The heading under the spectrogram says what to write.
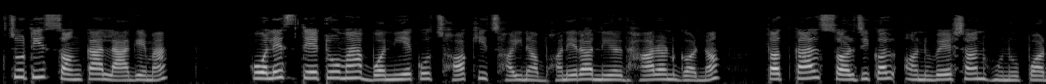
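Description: Speech throughout, and it's been squeezed hard. Nothing comes through above 10.6 kHz, and the treble that does survive has that watery, swirly quality, with sibilants turning metallic and chirpy and consonant attacks smeared. That's heavy MP3 compression damage, likely from an encoder starved of bits, which fits a bitrate around 32 kbps. With so few bits it lops off the top band at a fixed cut-off and drops the weaker frequency lines, and they flicker in and out from frame to frame. There's also a pre-echo from 2.99 to 3.03 s: a short hiss creeps in about 47 ms before a sharp onset, and the attack itself lands soft. The codec spread the quantisation noise meant for the loud part across its whole block, so it leaked into the quiet gap just ahead of the hit.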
